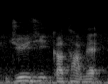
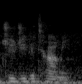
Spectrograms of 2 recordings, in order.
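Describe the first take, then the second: First: "Juji gatame" even, ending in "meh"; correct pronunciation. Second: "Juji gatami" as soft "guh-TAH-mee"; wrong pronunciation. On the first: Teacher saying what it's actually called, correct Japanese pronunciation. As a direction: finish "gatame" on a short "eh". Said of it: "it's actually". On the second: Teacher showing what it's not, Englishized mispronunciation. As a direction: end "gatami" on "ee", stress on TAH. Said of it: "not Juji gatami". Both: Shown as a demonstration.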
